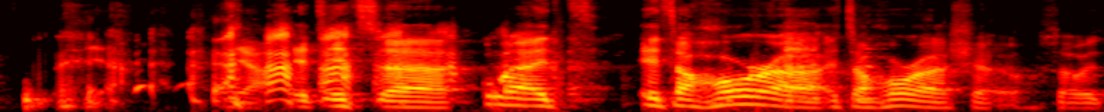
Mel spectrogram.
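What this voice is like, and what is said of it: Odd Southern-sounding pronunciation of horror. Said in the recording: “you're saying horror like Colleen says horror ... I thought you were doing a weird Southern accent”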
